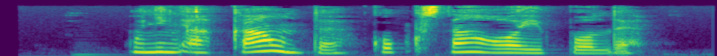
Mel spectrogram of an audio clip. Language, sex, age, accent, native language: Uzbek, female, 25-34, Xorazm, Uzbek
